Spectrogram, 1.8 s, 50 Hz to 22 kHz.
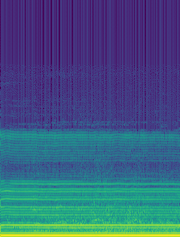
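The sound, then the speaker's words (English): A loud, steady drone of eighteen-wheeler tires humming on the road, one unbroken tone with a buzzy edge that holds for the whole stretch, with no voices. “It's a song in your heart, but it's one you can hear too, because them 18 wheels, they're humming.”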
